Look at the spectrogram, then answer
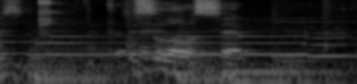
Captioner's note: glasses clink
